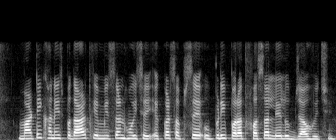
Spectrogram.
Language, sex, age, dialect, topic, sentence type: Magahi, female, 56-60, Western, agriculture, statement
